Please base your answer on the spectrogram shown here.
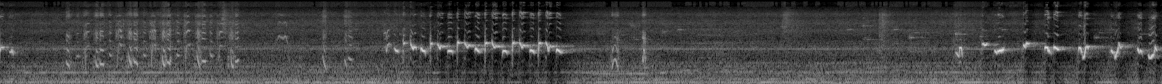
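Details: Rapid ropel song of the yellow-vented bulbul, used as a lure to start other birds singing: soft scattered notes, then a loud burst of quick bubbling chatter, a quiet gap, and a shorter final burst.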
